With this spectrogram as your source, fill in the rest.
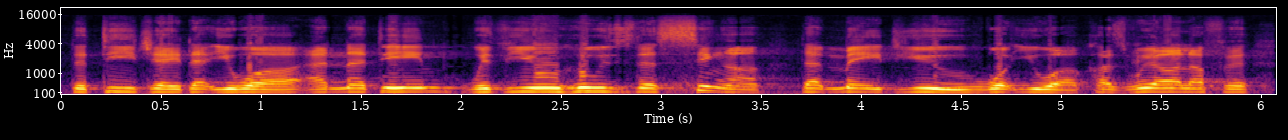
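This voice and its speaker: A man's voice: on the high side, fairly even intonation, normal speed, mellow. A man from the United Kingdom in the audience politely asking a question of the panel. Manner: polite, respectful greetings. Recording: long hall reverb.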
